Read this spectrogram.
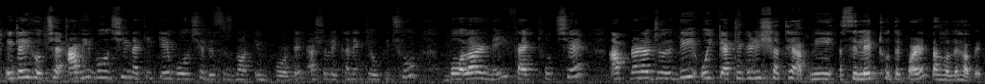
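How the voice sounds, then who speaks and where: A hoarse young woman with a Bangladeshi Bengali accent talks quickly in a high, bright voice as she pitches dresses live. She is chatty and answers viewer comments as she goes, with a faint background hum. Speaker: online boutique live seller. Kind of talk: live-stream sales pitch.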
